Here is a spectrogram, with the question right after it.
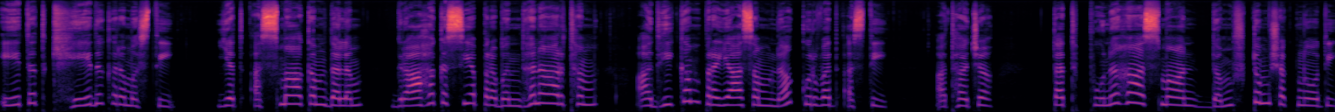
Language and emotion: Sanskrit, sad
